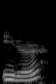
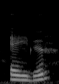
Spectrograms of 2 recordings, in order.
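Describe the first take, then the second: First: The word is said with a standard pronunciation. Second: The word is said with a learner's mispronunciation. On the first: The speaker calls it right. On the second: The speaker calls it wrong.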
